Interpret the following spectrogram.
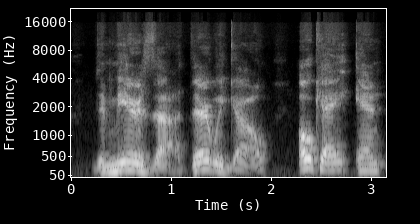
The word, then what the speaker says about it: De Mirza: would you say it properly please it is deira I had completely wrong deira there we go okay and is that an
